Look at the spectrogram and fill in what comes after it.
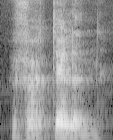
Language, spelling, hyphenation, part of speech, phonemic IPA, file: Dutch, vertellen, ver‧tel‧len, verb, /vərˈtɛlə(n)/, Nl-vertellen.ogg
- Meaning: 1. to tell 2. to miscount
